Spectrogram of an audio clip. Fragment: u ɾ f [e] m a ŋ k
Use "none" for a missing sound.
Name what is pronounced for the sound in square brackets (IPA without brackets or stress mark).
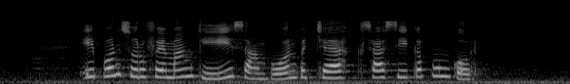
e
